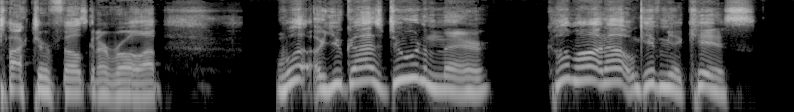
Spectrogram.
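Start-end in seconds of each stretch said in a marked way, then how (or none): 2.1-5.7 playful, high-pitched, teasing delivery. Speaker imagines Dr. Phil checking on people shut in a room: Dr. Phil impression. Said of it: "That's my Dr. Phil impression".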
